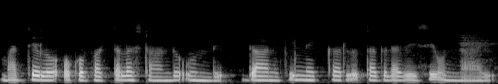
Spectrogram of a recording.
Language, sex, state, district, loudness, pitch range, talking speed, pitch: Telugu, female, Telangana, Komaram Bheem, -19 LUFS, 120-195 Hz, 110 wpm, 190 Hz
